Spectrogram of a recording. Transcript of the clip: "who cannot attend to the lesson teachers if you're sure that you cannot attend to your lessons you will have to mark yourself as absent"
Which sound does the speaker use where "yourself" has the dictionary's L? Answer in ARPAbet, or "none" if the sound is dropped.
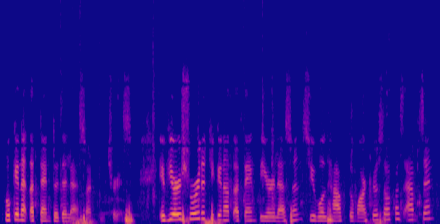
none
